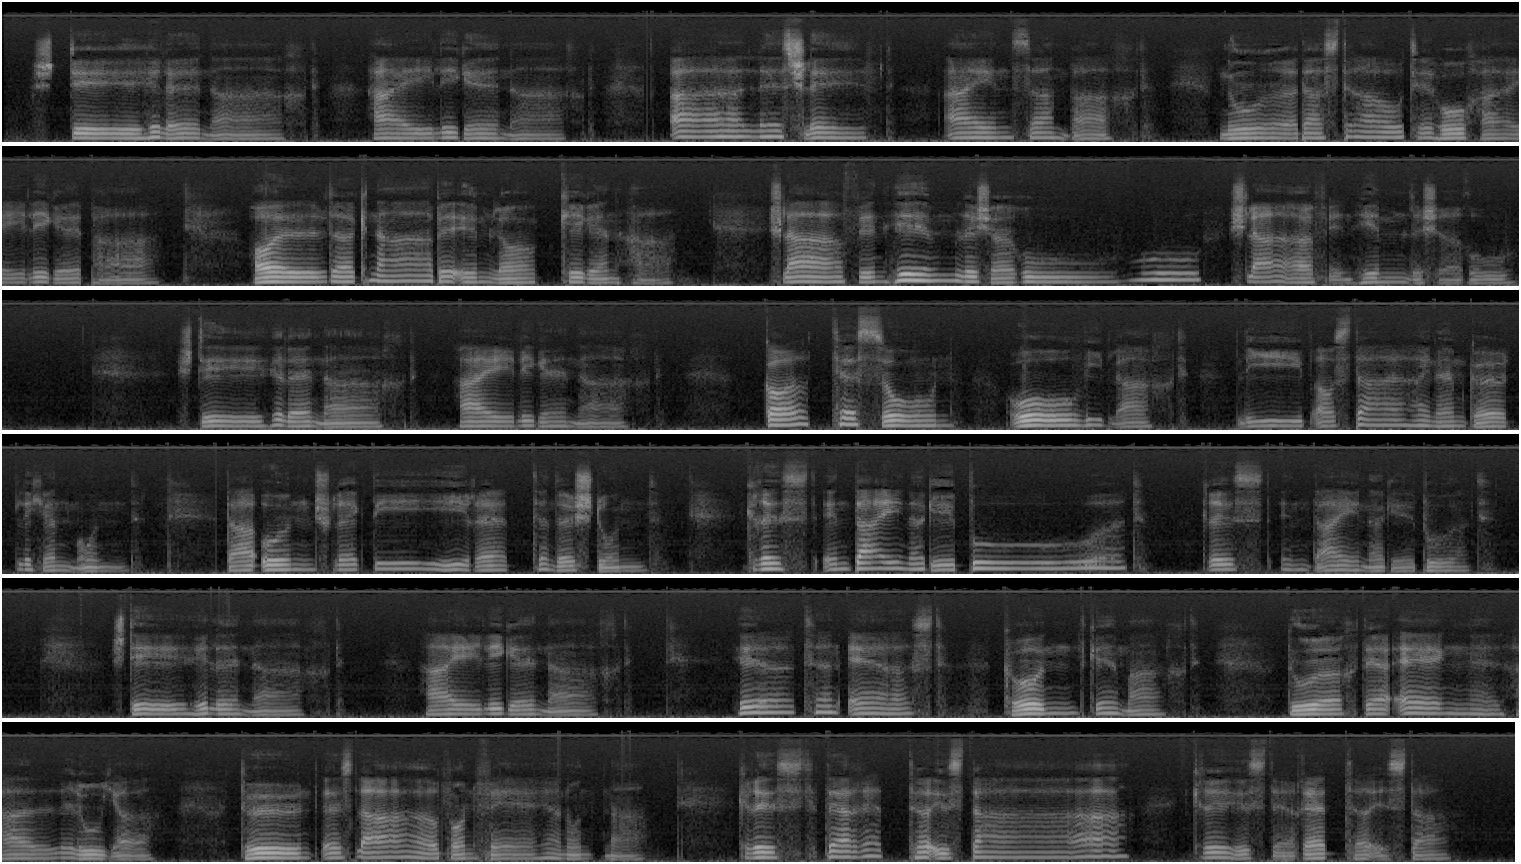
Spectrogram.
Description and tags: Stille Nacht - I try to sing
My try to "sing" for the user zostar. It's the german version of Silent Night.
I don't think I'm a good singer but I wanted to help her so much!
But if you send me your project where you use this or parts of it I will be very glad!
Made with my voice and recorded with a cheap microphone in Audacity.
christmas, german, heilige, nacht, night, silent, song, stille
